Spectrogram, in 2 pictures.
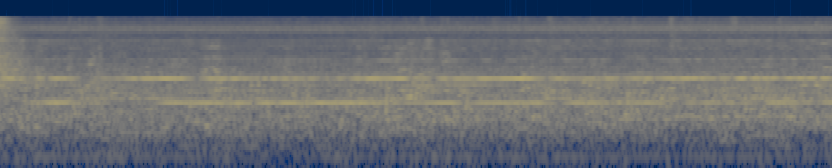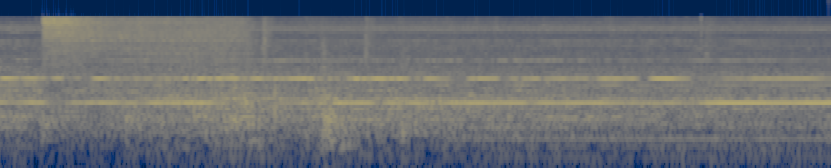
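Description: A train's electric motors hum steadily in an echoing underground station.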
